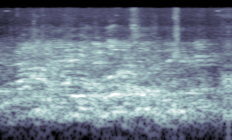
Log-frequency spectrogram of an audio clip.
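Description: Indistinct chatter of several children's voices overlapping in a large indoor space, with no single voice standing out.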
